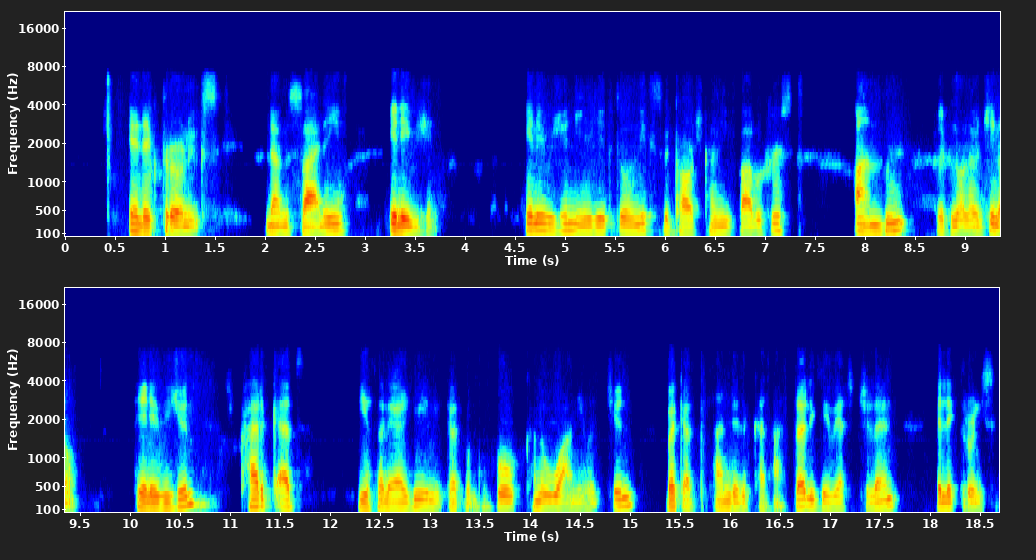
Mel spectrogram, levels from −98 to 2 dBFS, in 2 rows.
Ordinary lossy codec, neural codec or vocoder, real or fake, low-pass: Opus, 32 kbps; codec, 16 kHz, 1 kbps, X-Codec, HuBERT features, trained on LibriSpeech; fake; 7.2 kHz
